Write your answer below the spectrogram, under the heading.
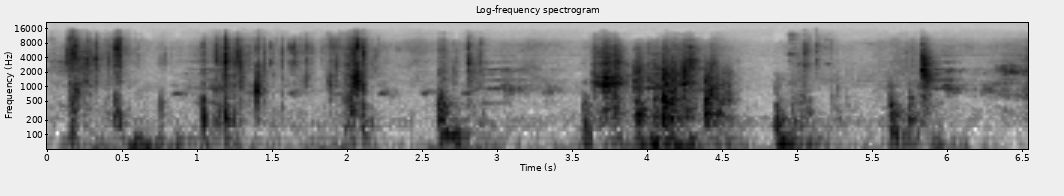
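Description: Irregular footsteps crunching on gravel, with scattered knocks and rustles of tool bags and gear being handled.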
